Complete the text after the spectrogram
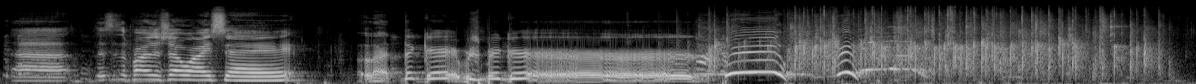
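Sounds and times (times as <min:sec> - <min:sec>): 
speech: 0:00.1 - 0:07.3
polite audience applause: 0:06.7 - 0:11.9
swooping whoop-like sounds: 0:06.8 - 0:09.4.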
